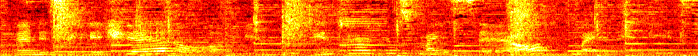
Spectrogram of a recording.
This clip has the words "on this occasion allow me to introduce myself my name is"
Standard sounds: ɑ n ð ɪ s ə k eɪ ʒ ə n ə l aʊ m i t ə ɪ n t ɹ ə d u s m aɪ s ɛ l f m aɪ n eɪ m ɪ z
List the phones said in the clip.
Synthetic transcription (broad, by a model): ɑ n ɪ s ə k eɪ ʃ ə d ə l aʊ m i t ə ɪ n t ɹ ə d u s m aɪ s ɛ l f m aɪ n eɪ ɪ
